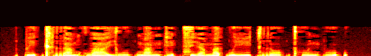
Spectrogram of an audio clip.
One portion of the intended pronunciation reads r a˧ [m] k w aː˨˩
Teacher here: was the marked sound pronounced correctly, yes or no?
yes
